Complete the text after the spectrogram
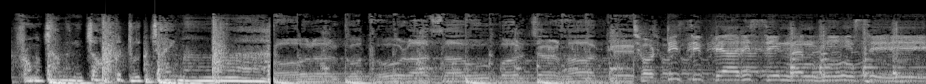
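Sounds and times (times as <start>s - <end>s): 
Hindi remix music: 0.1s - 9.2s.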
